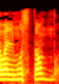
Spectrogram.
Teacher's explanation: لاحظوا الضاد نخرجها من الحافة مع ما يليه من الأضراس العليا ولا نقلقلها، من الخطأ قلقلة الضاد.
